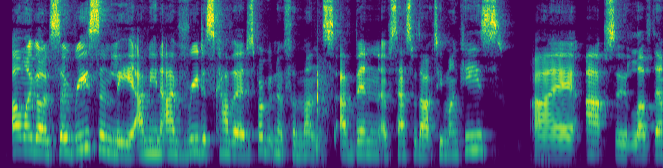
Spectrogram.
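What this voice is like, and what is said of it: Hoarse, strained voice. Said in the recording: “why my voice is currently fucked, because I was in the crowd screaming so loud every song”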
